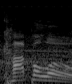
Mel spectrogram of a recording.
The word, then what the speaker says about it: Coppola: You know, it's spelled Coppola. C-O-P-P-O-L-A.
